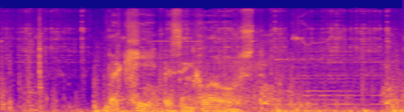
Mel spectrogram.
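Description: A wooden structure clatters into place.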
